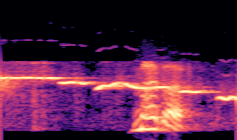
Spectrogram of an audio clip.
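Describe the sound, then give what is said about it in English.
A person whistles a sustained, wavering high tone that glides slightly downward, with a brief burst of voice or noise mixed in midway, clear, for about two seconds. “Mother! That whistle!”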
